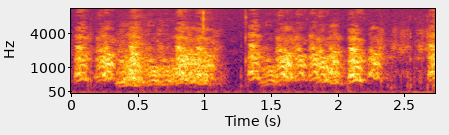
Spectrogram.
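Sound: dogs barking and attacking in Minecraft video game

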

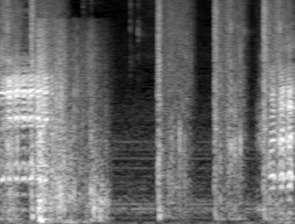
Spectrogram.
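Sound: sheep bleating in a video game

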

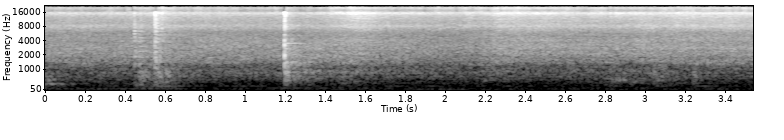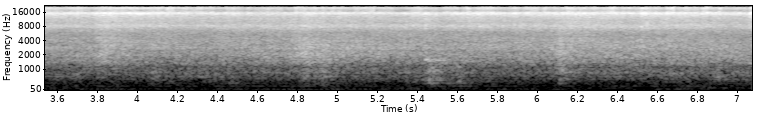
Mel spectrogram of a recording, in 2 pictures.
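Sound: stirring jaggery and coconut modak filling in a pan

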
